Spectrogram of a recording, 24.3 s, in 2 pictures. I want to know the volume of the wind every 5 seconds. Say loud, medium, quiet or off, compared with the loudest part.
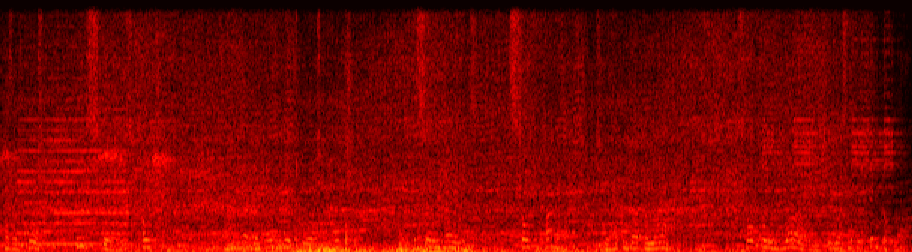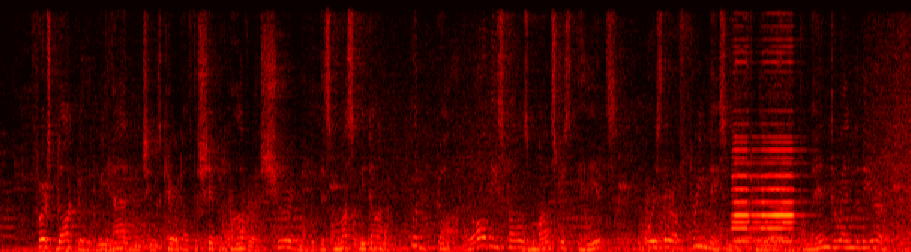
loud, loud, medium, medium, medium.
